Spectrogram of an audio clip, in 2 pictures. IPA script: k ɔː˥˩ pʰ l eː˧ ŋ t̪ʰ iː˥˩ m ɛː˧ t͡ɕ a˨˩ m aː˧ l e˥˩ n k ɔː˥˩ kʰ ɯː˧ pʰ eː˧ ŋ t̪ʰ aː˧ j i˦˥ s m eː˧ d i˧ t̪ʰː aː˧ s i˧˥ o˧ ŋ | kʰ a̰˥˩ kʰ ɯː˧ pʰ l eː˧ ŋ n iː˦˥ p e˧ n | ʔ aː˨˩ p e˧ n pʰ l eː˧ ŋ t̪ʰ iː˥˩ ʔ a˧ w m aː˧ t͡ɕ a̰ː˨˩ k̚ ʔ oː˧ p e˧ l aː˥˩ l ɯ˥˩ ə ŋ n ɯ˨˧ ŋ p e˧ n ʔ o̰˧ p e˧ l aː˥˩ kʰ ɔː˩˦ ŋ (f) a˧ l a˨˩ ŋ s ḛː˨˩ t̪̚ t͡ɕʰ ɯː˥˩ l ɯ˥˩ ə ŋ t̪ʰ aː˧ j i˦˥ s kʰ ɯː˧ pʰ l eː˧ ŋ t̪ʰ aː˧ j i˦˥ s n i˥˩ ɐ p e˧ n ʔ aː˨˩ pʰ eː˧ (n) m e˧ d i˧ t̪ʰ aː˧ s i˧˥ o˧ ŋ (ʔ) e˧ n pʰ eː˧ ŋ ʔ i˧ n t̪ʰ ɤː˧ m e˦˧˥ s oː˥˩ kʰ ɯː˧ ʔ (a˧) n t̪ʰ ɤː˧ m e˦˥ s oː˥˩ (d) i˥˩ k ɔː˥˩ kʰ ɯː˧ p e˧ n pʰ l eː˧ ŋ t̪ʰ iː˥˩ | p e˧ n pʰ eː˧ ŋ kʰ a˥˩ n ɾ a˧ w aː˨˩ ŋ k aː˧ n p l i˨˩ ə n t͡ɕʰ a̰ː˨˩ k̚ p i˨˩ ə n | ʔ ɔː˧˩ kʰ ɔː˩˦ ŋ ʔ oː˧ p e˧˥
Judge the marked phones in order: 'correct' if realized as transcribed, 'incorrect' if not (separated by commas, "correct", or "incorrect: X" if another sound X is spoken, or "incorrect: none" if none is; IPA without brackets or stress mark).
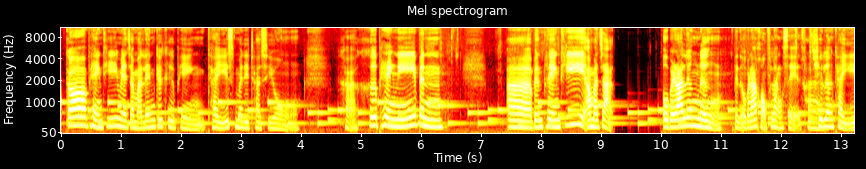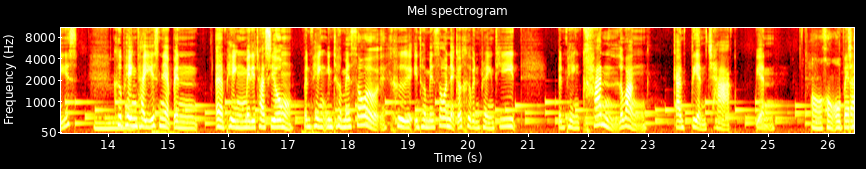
correct, incorrect: ŋ, incorrect: p, incorrect: i˧, incorrect: n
